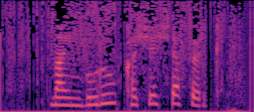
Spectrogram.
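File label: rain, Welsh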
